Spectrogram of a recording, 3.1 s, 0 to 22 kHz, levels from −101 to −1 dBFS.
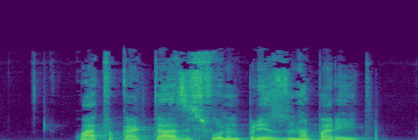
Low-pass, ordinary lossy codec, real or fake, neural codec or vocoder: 14.4 kHz; MP3, 64 kbps; fake; codec, 44.1 kHz, 7.8 kbps, Pupu-Codec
